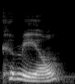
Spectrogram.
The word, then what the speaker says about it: Camille: they did but um it's actually pronounced camille so if you made it this far into the video now you know how to actually pronounce my name so my channel is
